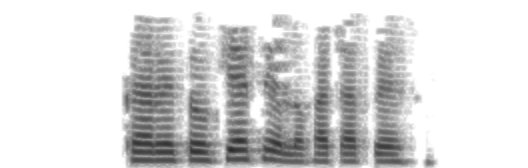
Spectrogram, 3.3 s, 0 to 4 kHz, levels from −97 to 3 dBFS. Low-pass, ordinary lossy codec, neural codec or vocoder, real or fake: 3.6 kHz; MP3, 16 kbps; none; real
